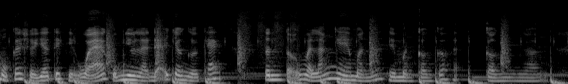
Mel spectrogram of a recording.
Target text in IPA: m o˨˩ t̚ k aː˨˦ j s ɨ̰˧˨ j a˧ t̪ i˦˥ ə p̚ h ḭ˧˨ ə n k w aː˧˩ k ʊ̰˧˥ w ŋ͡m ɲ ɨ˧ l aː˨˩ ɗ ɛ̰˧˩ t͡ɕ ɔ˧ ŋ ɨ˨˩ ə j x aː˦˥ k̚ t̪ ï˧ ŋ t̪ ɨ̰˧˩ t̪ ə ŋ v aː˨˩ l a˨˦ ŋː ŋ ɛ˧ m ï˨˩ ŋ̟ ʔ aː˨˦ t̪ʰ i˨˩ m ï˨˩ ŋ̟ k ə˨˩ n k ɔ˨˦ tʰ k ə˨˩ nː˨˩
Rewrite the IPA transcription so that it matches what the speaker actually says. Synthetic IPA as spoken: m o˨˩ t̚ k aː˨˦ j s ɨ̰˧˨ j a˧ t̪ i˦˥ ə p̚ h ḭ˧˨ ə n k w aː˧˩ k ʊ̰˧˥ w ŋ͡m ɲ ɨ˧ l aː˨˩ ɗ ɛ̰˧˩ t͡ɕ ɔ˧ ŋ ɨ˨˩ ə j x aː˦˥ k̚ t̪ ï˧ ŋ t̪ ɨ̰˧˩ ə ŋ v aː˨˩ l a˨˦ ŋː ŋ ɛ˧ m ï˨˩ ŋ̟ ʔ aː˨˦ t̪ʰ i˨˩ m ï˨˩ ŋ̟ k ə˨˩ n k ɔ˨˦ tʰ k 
